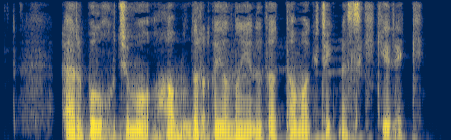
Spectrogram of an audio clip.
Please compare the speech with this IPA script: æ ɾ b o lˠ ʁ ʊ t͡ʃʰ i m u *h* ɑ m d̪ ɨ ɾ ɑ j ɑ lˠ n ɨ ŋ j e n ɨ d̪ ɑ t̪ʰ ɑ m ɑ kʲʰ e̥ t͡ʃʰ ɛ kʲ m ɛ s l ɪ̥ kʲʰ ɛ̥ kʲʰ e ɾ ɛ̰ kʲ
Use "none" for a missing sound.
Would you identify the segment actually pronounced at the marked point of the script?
h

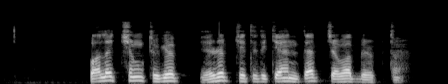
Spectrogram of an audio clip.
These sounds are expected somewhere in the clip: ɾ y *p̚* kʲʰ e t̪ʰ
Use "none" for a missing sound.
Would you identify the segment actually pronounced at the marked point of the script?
p̚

